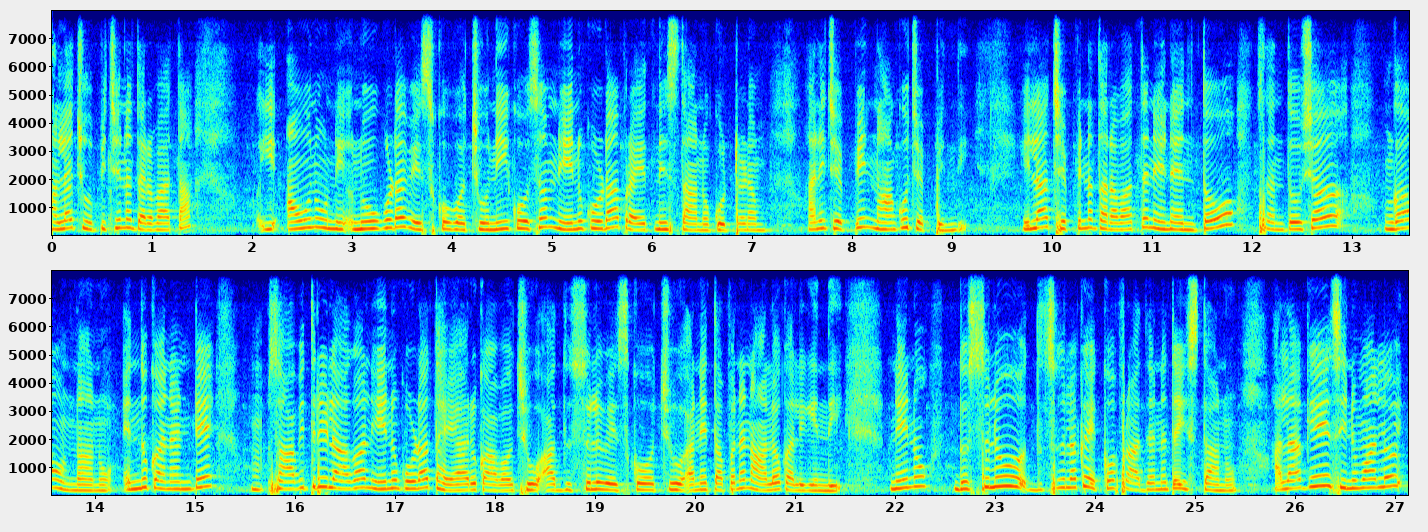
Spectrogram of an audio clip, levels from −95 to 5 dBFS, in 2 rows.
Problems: none marked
